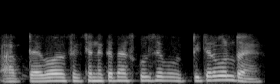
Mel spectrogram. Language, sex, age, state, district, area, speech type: Hindi, male, 60+, Rajasthan, Jaipur, urban, conversation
